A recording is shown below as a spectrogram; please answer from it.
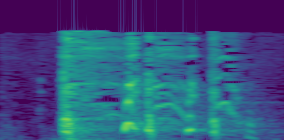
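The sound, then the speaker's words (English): A woman's harsh coughing fit, several rough, throaty bursts in quick succession, loud and with no speech. “I'm going to cough all day.”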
